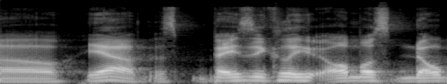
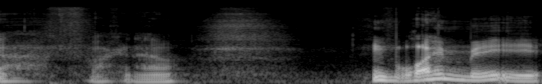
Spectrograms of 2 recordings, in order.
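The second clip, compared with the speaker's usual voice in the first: mock fed-up griping grumble, rising pitch; 5 dB quieter than usual. Retelling a scene where the chief summons him: imitating an annoyed reaction. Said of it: "And just goes there annoyed".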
